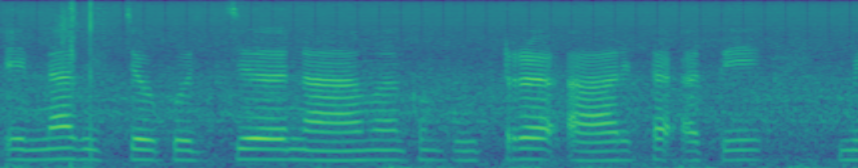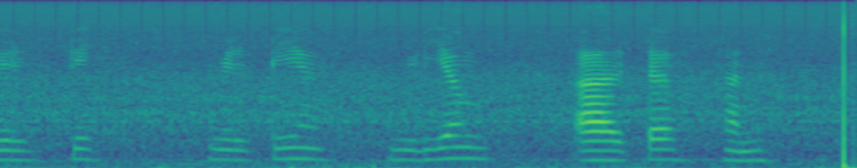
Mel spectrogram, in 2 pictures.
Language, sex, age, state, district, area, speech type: Punjabi, female, 45-60, Punjab, Mansa, rural, read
